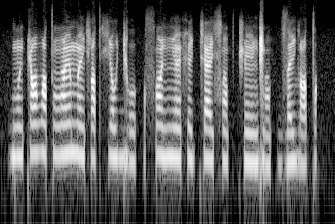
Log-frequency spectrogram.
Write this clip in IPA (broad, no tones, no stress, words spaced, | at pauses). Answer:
ɡʷẽkiðˤitˤ ŋɛ̃ mɛ̃çitˤçoɟo | sˤĩɲɛ̃xɛ cæɕɛ̃tˤt͡ʃẽɡ͡ǁɛ̃tˤ d͡zɛʎɛtˤ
